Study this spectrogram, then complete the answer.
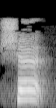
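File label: "Shhh", English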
